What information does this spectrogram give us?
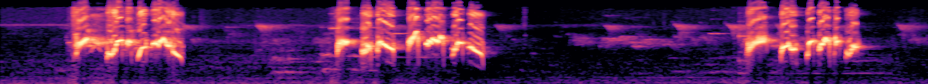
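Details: Red-whiskered bulbul song from Thailand, used to teach caged birds; three evenly spaced bursts of fast, bubbling whistled notes, each lasting under a second, with quiet between.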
